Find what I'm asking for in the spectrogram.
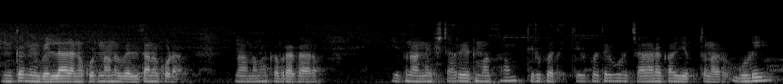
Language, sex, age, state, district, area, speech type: Telugu, male, 18-30, Telangana, Medchal, urban, spontaneous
